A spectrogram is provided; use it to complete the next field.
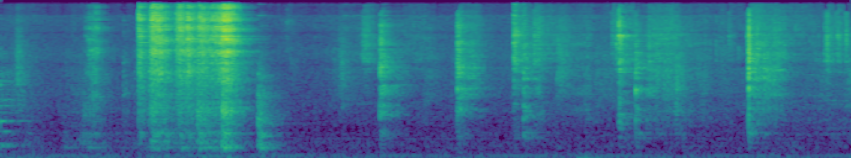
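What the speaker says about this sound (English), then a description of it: "I'm mixing, of course, my butter with my base all together." A spoon mixes butter into a lemon meringue pie base in a bowl, producing irregular scraping strokes and light clinks against the dish, close and moderately loud with short gaps.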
